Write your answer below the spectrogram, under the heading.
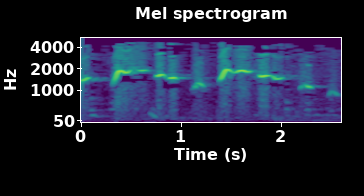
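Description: Someone whistles a jaunty, familiar TV theme tune, two matching phrases of clear, bright notes with short breaths between them, and no talking.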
